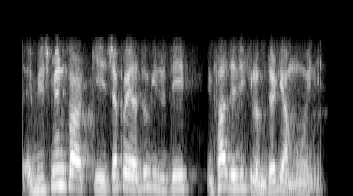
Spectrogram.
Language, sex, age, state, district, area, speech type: Manipuri, male, 30-45, Manipur, Kangpokpi, urban, conversation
